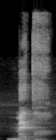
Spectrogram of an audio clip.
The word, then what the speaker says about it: mettre: Mettre. Mettre. Colocar. Colocar. Então, mettre, tá? Não vai pronunciar novamente esse E no final. Então, esse R é bem gutural.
